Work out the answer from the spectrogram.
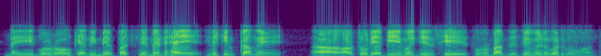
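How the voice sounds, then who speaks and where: A man's voice: medium pitch, fairly quick. An Indian man on a casual phone conversation as a loan customer, evasive, stubborn and nonchalant in his answers. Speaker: loan customer on a collection call. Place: on a phone line. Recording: tinny, narrowband phone call recording.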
